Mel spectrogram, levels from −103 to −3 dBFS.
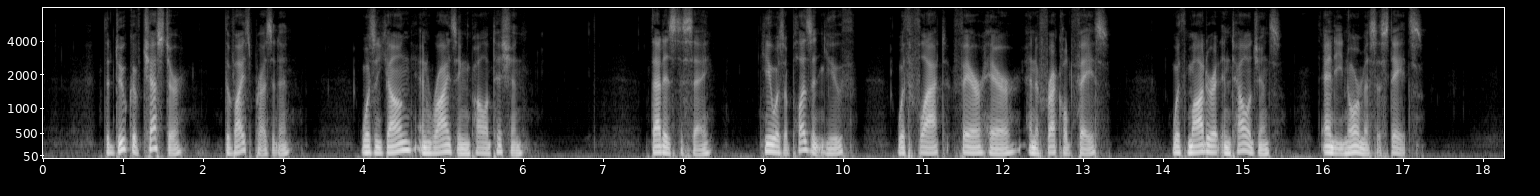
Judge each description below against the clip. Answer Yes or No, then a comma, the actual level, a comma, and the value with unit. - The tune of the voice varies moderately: Yes, average, 3.7 semitones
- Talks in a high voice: No, low, 115 Hz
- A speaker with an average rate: No, slow, 120 wpm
